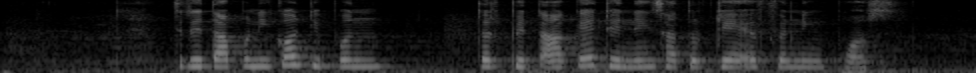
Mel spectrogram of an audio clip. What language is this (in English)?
Javanese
